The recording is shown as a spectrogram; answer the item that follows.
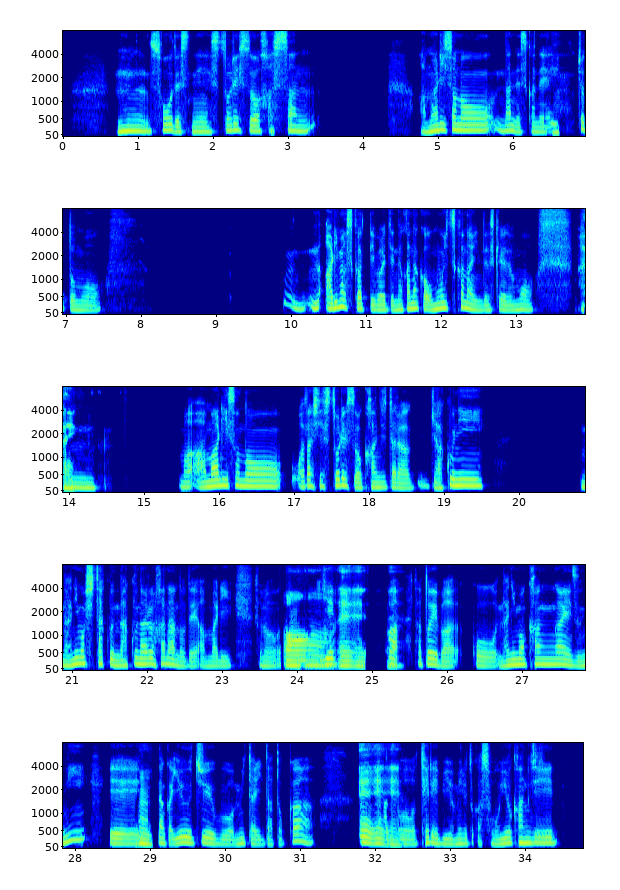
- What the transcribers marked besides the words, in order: other background noise
- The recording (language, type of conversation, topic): Japanese, advice, 夜なかなか寝つけず毎晩寝不足で困っていますが、どうすれば改善できますか？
